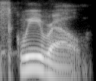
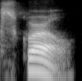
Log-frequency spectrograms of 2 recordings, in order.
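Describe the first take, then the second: First: The final syllable is stressed with a full vowel. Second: The final syllable is reduced to a schwa. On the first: The speaker calls it wrong. "they should stress it. So they say squirrel" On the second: The speaker calls it right. "that e sound gets the schwa"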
